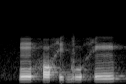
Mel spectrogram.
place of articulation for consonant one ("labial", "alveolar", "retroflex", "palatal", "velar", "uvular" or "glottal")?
glottal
